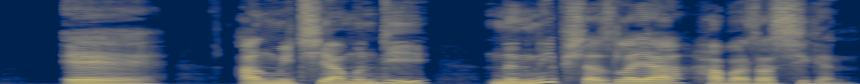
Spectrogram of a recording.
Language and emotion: Bodo, surprised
